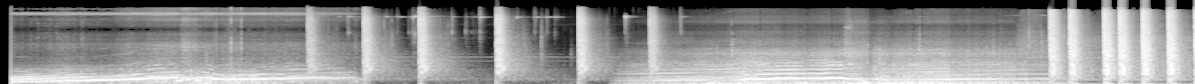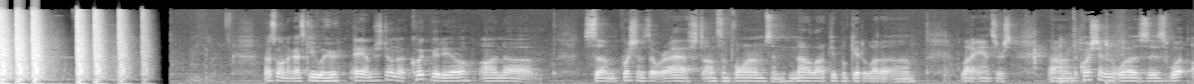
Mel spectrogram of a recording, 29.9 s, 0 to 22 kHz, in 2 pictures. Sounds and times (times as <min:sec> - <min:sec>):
Car: 0:00.2 - 0:04.6, 0:07.7 - 0:13.2
Outside, urban or manmade: 0:00.2 - 0:18.2.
